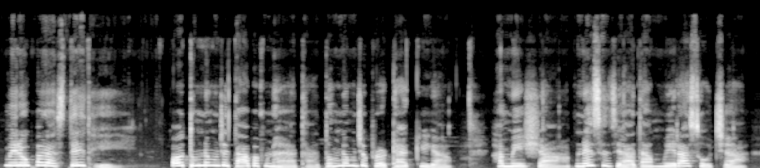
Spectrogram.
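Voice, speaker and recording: A woman's voice: high voice, darkish tone, no room sound, studio quality, natural voice. A woman voicing an older, sensitive husband who speaks earnestly and scolds sharply.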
